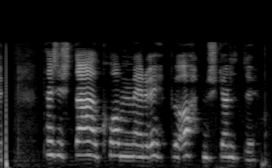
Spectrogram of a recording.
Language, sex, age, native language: Icelandic, female, 12, Icelandic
